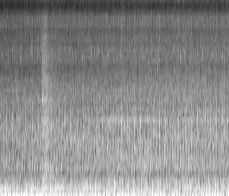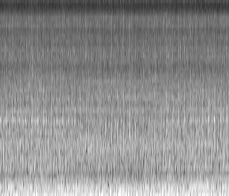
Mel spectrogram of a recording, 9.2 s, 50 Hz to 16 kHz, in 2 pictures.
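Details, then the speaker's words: 1979 Austin Morris Mini Clubman, about 180 bhp, still warm, no choke, Facet fuel pump, after coolant flush, listened under bonnet: steady even idle, smooth low rumble, no knocks or hunting; quieter and smoother than before. "I'd say that sounds quieter than it did before sounds a lot smoother than it did before just keep an eye on it"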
